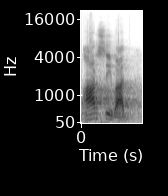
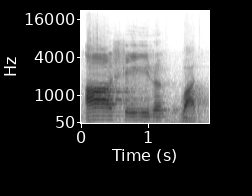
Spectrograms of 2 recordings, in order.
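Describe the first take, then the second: First: The r sound comes before the 'shi' syllable. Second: The r sound comes after the 'shi' syllable. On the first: The speaker calls it wrong. "र का उच्चारण श और ई से पहले हो गया है" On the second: The speaker calls it right. "मेरे उच्चारण को भी देखा होगा अच्छे से"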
